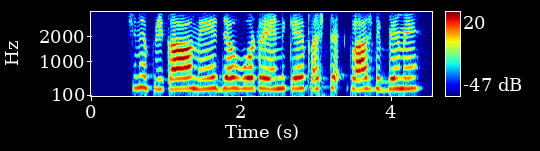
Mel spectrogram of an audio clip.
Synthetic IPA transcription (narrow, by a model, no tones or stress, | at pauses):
kɪt͡ʃʰɪnəpɾiːkamẽd͡ʒəbʋoːʈɾeːnkepʰəsʈklaːsɖɪbːemẽː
